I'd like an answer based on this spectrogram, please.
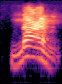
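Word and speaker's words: نعم: नाम नहीं बोलना. Na'am. अरबी में बात करेंगे तो अरबों की तरह बात करना.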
